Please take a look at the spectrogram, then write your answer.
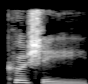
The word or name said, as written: cushy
